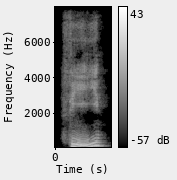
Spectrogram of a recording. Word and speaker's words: fille: This letter combination is pronounced like A in the English word feed, followed by a Y sound like in day. I. Fille, famille, billard.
